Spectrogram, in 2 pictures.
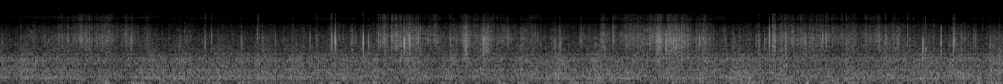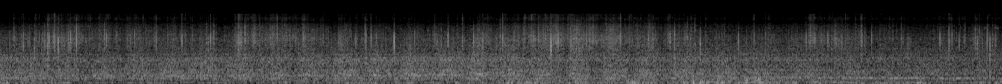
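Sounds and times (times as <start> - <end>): tyres rolling on rough asphalt: 0.0 - 20.0.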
